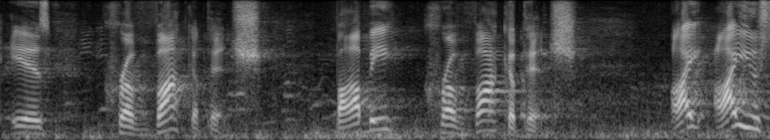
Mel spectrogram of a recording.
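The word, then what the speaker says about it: Crivokapich: I believe that Brad told me that the pronunciation is Kvakapich. Bobby Kravak. I I used to say Krevocapich, but but Brad Dy had said Kvakapich at Springfield when Bobby drove a few days ago.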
